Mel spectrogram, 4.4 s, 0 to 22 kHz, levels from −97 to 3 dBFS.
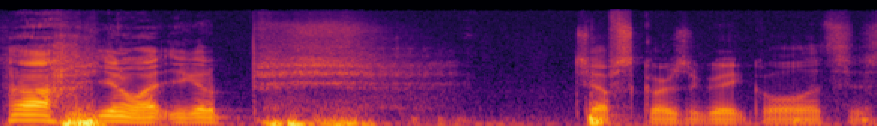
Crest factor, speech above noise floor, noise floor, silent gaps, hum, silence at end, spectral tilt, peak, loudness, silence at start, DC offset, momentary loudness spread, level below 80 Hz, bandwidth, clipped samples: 18 dB; 31 dB; -49 dBFS; none; none; 0 s; -7 dB/octave; 0 dBFS; -20 LUFS; 0.05 s; under 0.1%; 15 LU; -24 dBFS; 15.5 kHz; under 0.1%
